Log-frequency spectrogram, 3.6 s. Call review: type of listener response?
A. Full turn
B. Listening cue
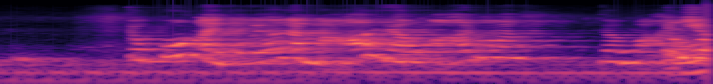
A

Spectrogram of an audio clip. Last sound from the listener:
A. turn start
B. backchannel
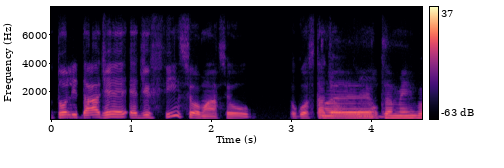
A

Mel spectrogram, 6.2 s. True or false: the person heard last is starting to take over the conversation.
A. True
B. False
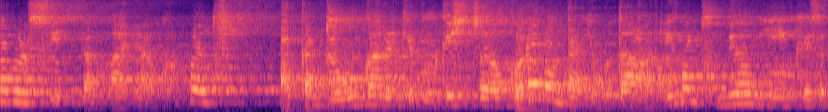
B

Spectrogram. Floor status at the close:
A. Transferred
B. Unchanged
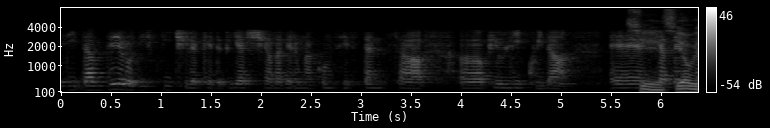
A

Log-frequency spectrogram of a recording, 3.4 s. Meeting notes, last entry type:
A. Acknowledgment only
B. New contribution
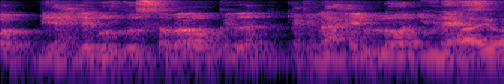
B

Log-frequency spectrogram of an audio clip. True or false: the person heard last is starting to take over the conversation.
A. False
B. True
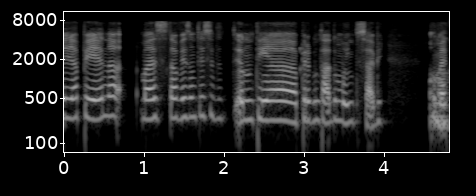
B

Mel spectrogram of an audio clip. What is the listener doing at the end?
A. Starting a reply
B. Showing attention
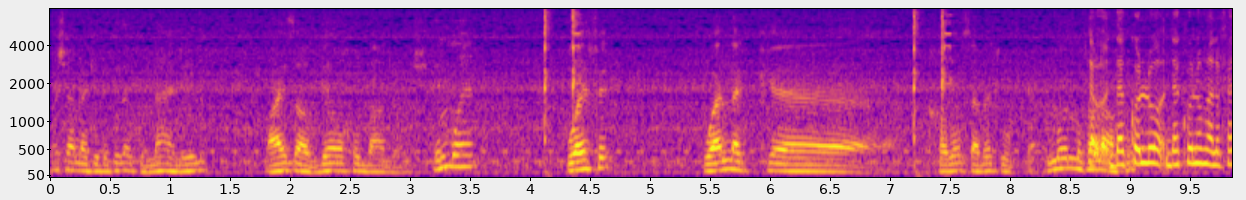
A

